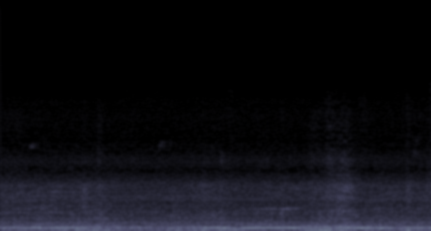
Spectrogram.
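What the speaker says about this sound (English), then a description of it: "This is the Brisbane Airport train." A Brisbane Airport passenger train running between Albion and Eagle Junction, a steady loud rumble of wheels and carriage noise with a faint tonal hum, heard from inside throughout.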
